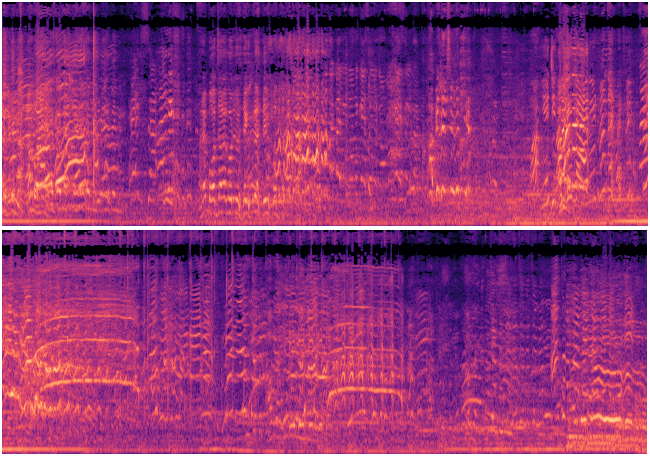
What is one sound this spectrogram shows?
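A crowd of adults chatters loudly and excitedly close by.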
